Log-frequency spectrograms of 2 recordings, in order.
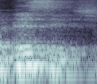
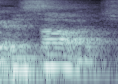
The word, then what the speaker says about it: visage: Their visage is Their visage or visage, either way you want to pronounce it.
